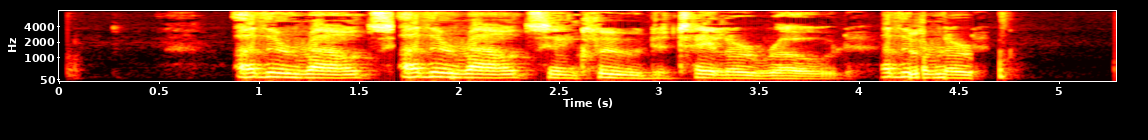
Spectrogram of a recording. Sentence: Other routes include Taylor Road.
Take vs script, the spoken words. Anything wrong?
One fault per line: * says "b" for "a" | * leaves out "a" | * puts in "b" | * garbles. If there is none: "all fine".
* puts in "other routes"
* garbles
